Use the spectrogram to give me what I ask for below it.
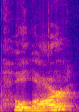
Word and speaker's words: polar: we'll underline the r now did you notice when you say polar it doesn't sound like polar well r this phonogram also has a schwa sound and that sound is er so when it's in an unstressed syllable that may say er let's read it very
